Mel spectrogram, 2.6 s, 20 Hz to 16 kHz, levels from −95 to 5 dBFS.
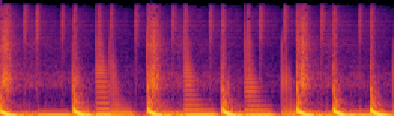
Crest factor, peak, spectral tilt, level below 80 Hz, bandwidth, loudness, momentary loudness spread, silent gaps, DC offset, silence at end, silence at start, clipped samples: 12 dB; 0 dBFS; -6.5 dB/octave; -16 dBFS; 14 kHz; -15 LUFS; 4 LU; none; under 0.1%; 0 s; 0 s; under 0.1%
